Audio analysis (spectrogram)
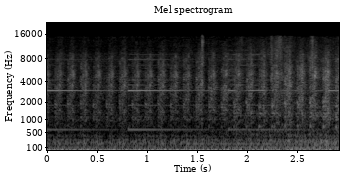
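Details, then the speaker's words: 2001 Volkswagen Jetta VR6 with a lumpy idle that shakes the whole car, irregular thumps about four a second and loud valvetrain ticking like a misfire. Owner suspects something more serious than a misfire; cause unknown. "it definitely runs like like absolute this whole entire car is just shaking right now"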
